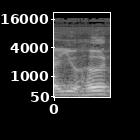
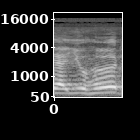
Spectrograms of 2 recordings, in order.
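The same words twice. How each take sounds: First: Said in the usual way. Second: Asked louder, a bit higher; louder retold question. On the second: Pastor retelling his angry question to the cyclist, louder. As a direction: push the question out loud and high. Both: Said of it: "That's what I said to him".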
